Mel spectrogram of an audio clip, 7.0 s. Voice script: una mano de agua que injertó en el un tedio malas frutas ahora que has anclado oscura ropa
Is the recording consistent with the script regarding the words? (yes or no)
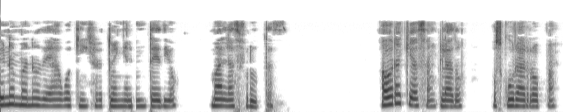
yes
